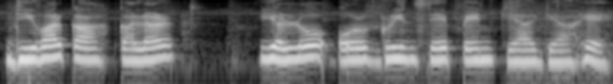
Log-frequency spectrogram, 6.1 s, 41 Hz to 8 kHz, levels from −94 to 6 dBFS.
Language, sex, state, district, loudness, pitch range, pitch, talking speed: Hindi, female, Arunachal Pradesh, Lower Dibang Valley, -17 LUFS, 185-205 Hz, 195 Hz, 105 wpm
